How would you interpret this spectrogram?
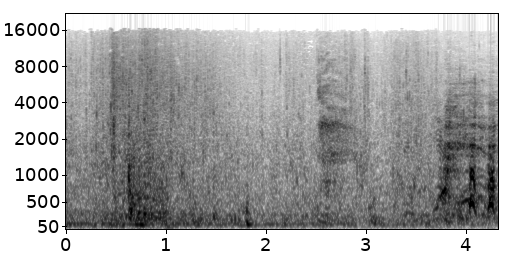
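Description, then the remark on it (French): A boat churns through water making a wave, its wake rushing and splashing in several surging bursts over a steady low rumble, moderately loud. “Hey, t'as vu la belle vague que je te fais ?”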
